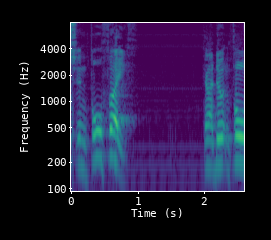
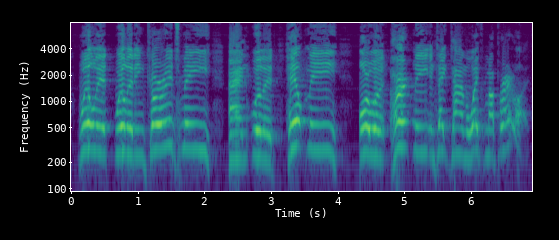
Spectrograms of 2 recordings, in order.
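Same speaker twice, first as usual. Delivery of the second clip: full-force preaching; 3 semitones higher, 7 dB louder than usual. Acted. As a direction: hammer each question home to the congregation.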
